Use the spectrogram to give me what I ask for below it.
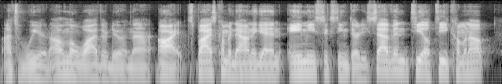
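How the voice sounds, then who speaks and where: This early-twenties livestream host talks fast, his medium-pitched voice pushed, bright, and smooth. He's running a casual trading stream, joking and chatting informally while reading and replying to viewer comments, in clean studio sound with no room sound.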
